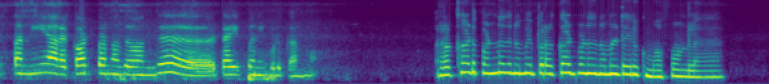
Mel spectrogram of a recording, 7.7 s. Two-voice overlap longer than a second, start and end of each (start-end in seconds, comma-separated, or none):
none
